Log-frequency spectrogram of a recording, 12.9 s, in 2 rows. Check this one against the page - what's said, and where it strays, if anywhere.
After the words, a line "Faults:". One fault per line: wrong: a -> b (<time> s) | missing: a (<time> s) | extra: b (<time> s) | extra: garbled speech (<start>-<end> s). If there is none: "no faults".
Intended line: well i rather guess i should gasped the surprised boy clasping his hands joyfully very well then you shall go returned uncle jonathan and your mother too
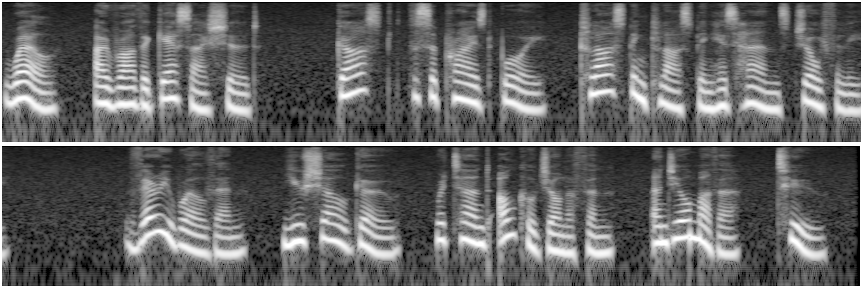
well i rather guess i should gasped the surprised boy clasping clasping his hands joyfully very well then you shall go returned uncle jonathan and your mother too
Faults:
extra: clasping (4.9 s)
